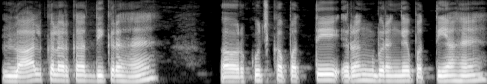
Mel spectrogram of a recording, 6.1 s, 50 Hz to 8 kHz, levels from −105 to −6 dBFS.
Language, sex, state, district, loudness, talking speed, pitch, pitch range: Hindi, male, Chhattisgarh, Balrampur, -14 LUFS, 130 wpm, 140 Hz, 130-145 Hz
